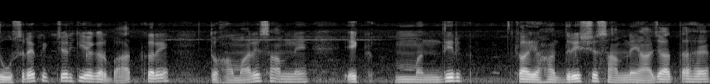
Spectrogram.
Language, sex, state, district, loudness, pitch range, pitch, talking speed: Hindi, male, Odisha, Malkangiri, -18 LUFS, 110-145 Hz, 125 Hz, 150 wpm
